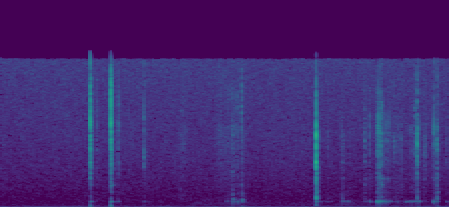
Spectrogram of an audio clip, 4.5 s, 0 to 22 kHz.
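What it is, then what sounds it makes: Paper cup tapped with nails. An empty, hollow brown printed paper coffee cup is held upside down and tapped with long nails. Sparse, sharp, dry clicks sound with a hollow tone near 1 kHz and bright edges, each dying away almost instantly over a quiet, steady low hum.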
